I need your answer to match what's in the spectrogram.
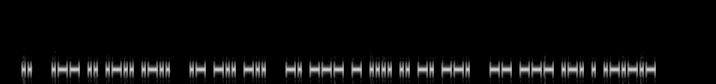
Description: Morse code, heard as a keyed tone, about 37 wpm, 700 Hz. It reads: I WILL ADD NOTHING MORE.
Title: Sentences from Top 1000 Words - Review Part 1 - 40wpm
